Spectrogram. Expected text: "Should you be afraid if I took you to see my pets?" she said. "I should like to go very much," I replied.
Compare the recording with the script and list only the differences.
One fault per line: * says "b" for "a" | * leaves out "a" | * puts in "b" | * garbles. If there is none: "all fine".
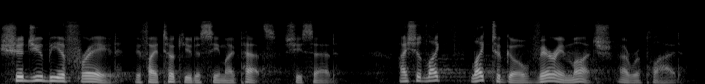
* puts in "like"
